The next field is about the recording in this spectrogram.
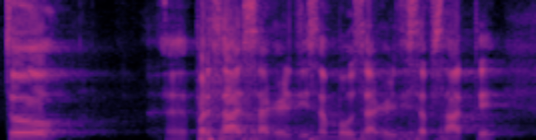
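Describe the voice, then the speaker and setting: A man giving a sermon as a monk, telling anecdotes and slowly chanting verses. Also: mid-range voice, steady tone, creaky. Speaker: Jain monk lecturer. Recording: echoey hall reverb.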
